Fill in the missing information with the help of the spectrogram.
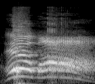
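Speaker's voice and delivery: loud high call; full-chested call; calling out to mother. Shown as a demonstration. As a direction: shout it from the chest. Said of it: "જ્યારે બા બોલતા હતા".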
